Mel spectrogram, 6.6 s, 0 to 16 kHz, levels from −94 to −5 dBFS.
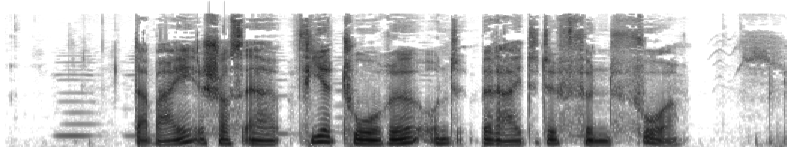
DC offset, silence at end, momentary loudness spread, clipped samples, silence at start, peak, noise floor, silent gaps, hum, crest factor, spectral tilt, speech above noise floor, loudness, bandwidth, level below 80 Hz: under 0.1%; 0.15 s; 10 LU; under 0.1%; 0.55 s; 0 dBFS; -53 dBFS; none; none; 18 dB; -4.5 dB/octave; 37 dB; -15 LUFS; 11.5 kHz; -36 dBFS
